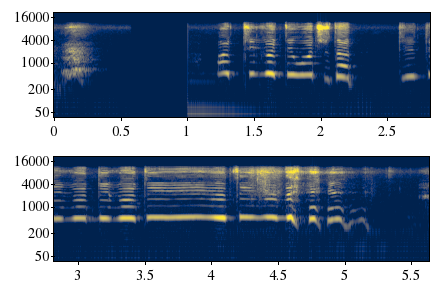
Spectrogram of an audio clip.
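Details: Siberian Husky arguing, sounding off in a loud run of clear, level howled notes. Short yips lead into sustained mid-pitched wails, each ending in a downward bend, then choppy wavering notes close the outburst.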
